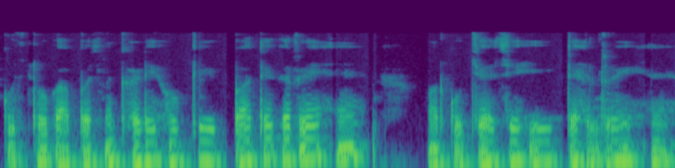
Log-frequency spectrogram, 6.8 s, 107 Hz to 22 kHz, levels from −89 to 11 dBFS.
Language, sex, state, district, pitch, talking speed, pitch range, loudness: Hindi, male, Himachal Pradesh, Shimla, 125 Hz, 160 wpm, 120-135 Hz, -16 LUFS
